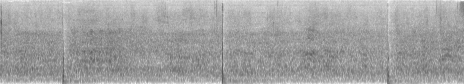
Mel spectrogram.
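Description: Darts thud into a board one after another.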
